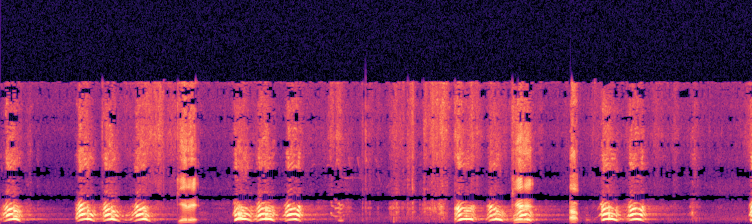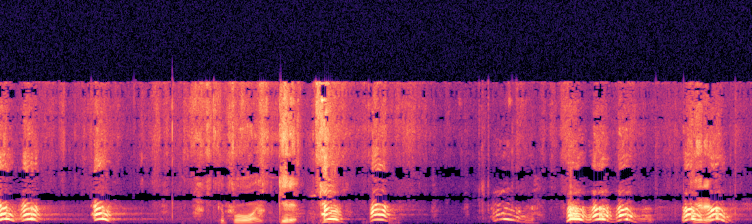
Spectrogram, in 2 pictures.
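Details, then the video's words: Male Treeing Walker Coonhound treeing, barking steadily in quick pairs and triplets of arched, ringing barks for nearly twenty seconds, with brief human speech between bursts. "Duke The Treeing Walker Coonhound"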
